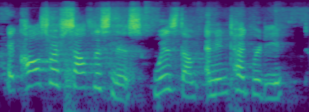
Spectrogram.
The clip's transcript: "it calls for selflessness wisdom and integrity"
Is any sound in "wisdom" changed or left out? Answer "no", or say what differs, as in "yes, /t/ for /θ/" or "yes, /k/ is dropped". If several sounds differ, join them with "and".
no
